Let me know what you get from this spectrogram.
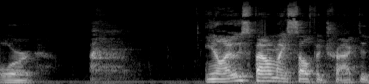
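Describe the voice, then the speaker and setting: Here a man speaks with a Canadian accent in a bright, sharp tone. His voice has vocal fry and moves at a moderate pace. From Toronto, Canada. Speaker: fragrance reviewer and tool and die maker. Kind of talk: interview. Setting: at his home.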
